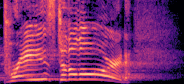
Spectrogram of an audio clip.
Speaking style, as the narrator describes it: he shouted

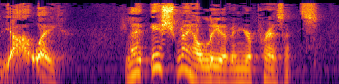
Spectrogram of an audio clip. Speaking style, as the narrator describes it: Abraham then exclaimed to Yahweh, and he said

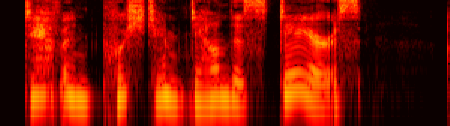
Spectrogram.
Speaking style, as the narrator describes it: wail

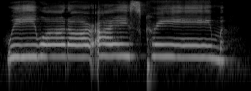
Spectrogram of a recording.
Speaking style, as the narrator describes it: wailed Levi

